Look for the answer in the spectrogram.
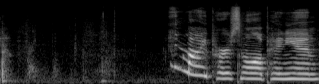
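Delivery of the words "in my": voice cracking, very slow delivery. Answering a viewer's question about pie: voice cracking. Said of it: "my voice cracked there".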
